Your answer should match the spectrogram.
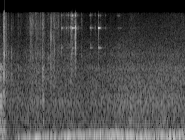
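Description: Light metallic jingling, a few clinks in the first second or so, typical of the tags on a dog's collar as the dog moves about. It sits over a steady low rumble, with a brief rising squeak right at the start.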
